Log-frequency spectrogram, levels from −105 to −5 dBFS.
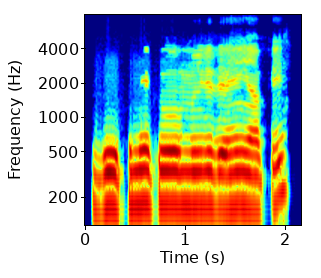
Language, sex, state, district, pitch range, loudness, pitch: Hindi, male, Chhattisgarh, Raigarh, 160-170 Hz, -13 LUFS, 165 Hz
